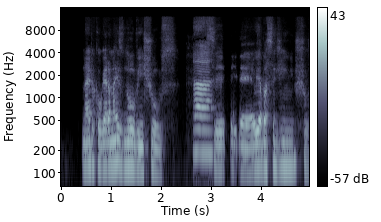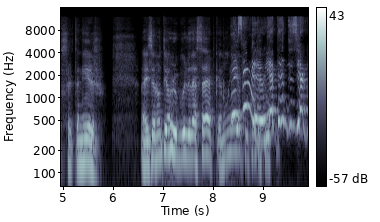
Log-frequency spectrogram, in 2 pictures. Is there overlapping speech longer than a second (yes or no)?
no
